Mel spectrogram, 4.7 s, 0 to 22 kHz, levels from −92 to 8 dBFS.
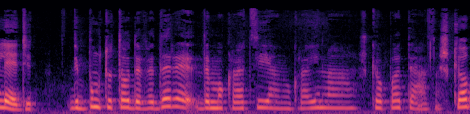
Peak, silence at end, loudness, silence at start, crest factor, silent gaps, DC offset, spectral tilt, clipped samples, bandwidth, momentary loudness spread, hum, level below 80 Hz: -10 dBFS; 0 s; -29 LUFS; 0 s; 18 dB; none; under 0.1%; -5.5 dB/octave; under 0.1%; 16 kHz; 10 LU; none; -58 dBFS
